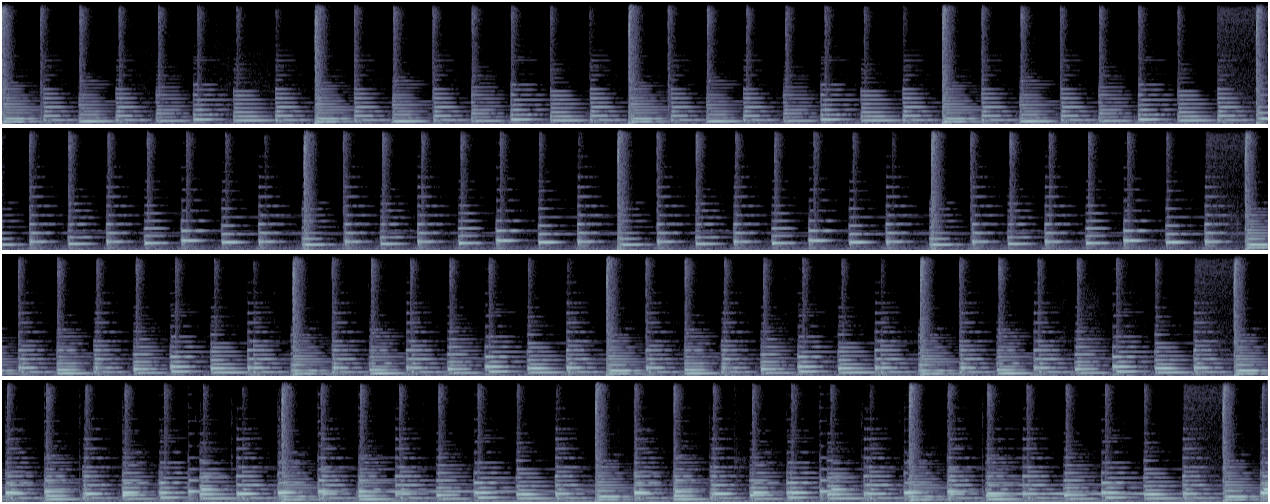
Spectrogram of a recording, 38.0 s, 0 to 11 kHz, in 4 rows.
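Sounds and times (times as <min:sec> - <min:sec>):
piano single notes: 0:15.9 - 0:37.9.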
